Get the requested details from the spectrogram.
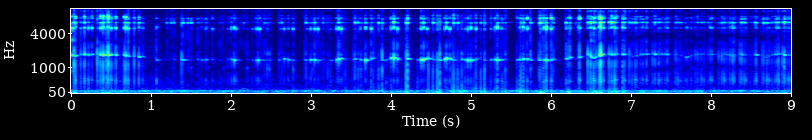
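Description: Long nails tap rapidly on the sides of a square glass Chanel perfume bottle full of amber liquid, with a glass stopper. The result is a dense, fast stream of bright, high glassy clinks with very short ring, over a faint sustained mid tone.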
